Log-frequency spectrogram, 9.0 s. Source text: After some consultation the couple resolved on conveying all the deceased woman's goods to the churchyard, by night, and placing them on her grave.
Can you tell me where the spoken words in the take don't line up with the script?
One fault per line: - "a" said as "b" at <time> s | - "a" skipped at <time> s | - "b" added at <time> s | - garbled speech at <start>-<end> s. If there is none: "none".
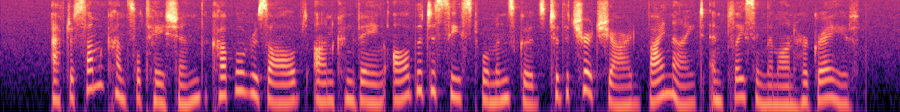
none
